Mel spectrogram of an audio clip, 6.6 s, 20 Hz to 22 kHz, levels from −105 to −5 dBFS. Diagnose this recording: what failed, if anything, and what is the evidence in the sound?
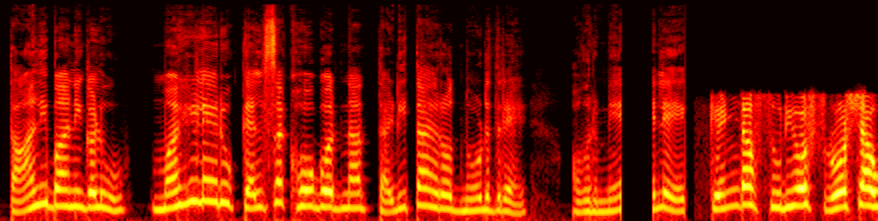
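At the playback stage, the speech stops mid-flow at 4.66 s and stays silent for about 235 ms until 4.90 s, then continues. This is a playback stall, likely caused by the player's buffer running dry or its output thread being blocked.

At the input stage, after 80 ms of silence at 5.13 s, the speech continues to the end with a narrower band, a level shift of about 5 dB, and a faint new noise floor. This points to the input switching to a poorer device, likely a narrower-band microphone or a headset call profile.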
